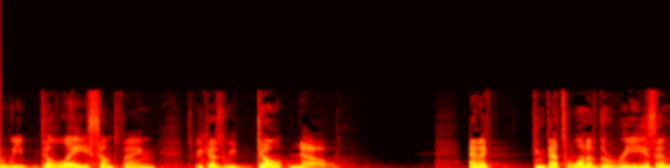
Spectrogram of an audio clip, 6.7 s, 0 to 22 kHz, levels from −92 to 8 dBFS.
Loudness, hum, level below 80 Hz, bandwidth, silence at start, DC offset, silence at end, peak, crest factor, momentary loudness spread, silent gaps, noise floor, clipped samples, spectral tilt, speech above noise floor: -20 LUFS; none; -60 dBFS; 10.5 kHz; 0 s; under 0.1%; 0 s; -2 dBFS; 18 dB; 12 LU; none; -75 dBFS; under 0.1%; -7.5 dB/octave; 56 dB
